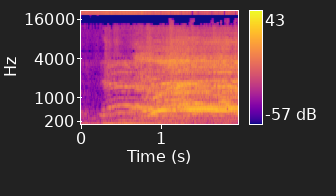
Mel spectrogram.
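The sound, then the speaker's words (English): An audience bursts into loud, sustained yelling after a brief quiet moment, answering that they were not aware there are some 20,000 sex educators in the city; a dense mix of pitches holding steady to the end. “Yell really loud if no, you're not aware of that.”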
